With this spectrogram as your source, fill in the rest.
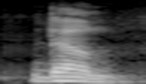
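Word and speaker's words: dumb: कॉम डीओ एम बी डम तो दोस्तों इसमें जो बी है इसका उच्चारण मैं नहीं कर रहा हूं मैं क्या बोल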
